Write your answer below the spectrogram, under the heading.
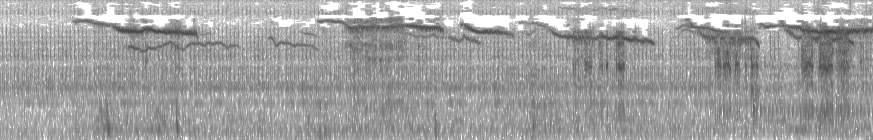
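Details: Ground-nesting Cape Rockjumper nestlings in the days of learning to fledge give thin, high, piping calls, some sliding downward, in quick overlapping bursts every half second or so over a faint steady hum.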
